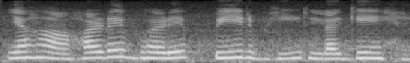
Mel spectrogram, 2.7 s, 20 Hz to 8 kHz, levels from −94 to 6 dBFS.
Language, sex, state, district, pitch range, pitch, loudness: Hindi, female, Bihar, West Champaran, 250-280 Hz, 265 Hz, -12 LUFS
